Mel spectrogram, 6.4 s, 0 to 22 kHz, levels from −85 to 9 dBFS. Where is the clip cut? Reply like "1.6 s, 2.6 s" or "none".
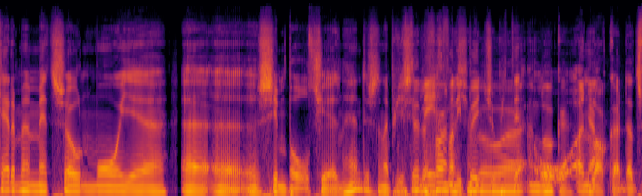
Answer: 1.8 s, 3.4 s

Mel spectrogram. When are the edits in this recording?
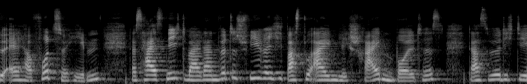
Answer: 1.8 s, 2.8 s

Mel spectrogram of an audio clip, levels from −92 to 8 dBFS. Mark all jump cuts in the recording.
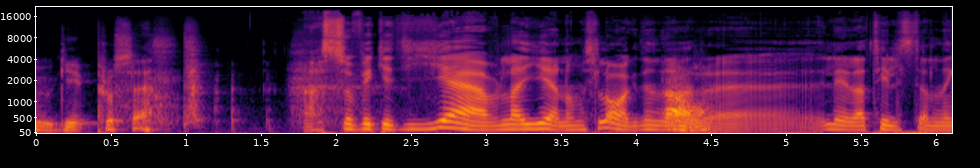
none

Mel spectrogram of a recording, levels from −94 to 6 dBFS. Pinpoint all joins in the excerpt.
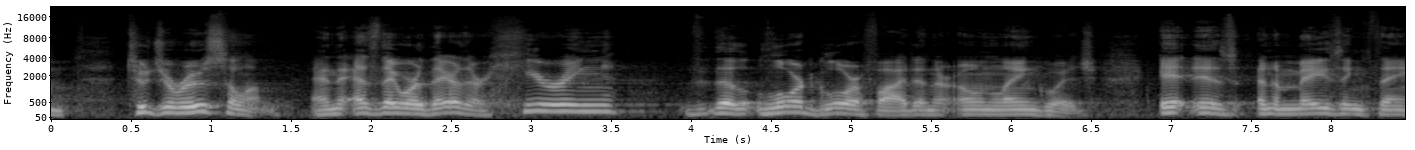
1.5 s

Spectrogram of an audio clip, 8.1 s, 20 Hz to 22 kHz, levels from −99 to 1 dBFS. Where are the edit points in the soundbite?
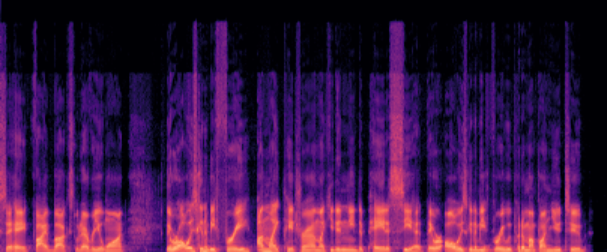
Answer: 1.0 s

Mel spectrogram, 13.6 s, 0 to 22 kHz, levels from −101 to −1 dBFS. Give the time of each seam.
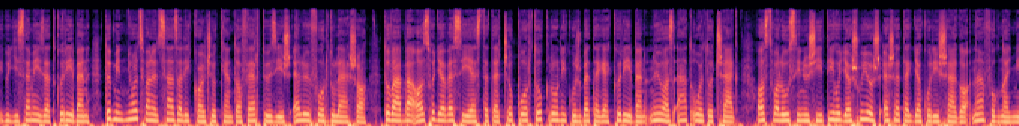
7.3 s

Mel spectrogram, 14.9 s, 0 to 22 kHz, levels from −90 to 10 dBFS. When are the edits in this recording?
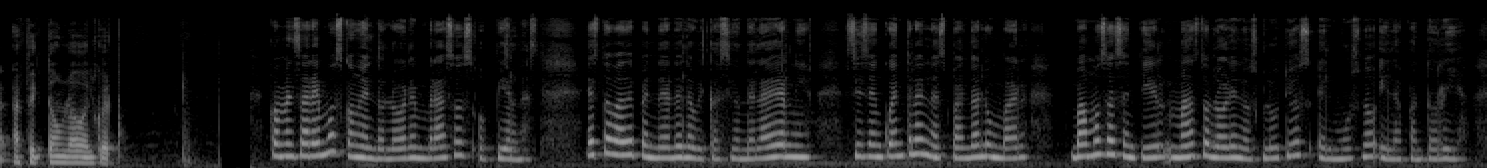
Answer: none

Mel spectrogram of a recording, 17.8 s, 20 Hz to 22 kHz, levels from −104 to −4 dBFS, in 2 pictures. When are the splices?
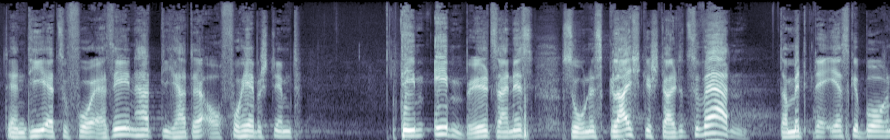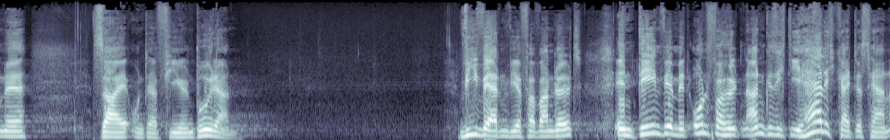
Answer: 8.1 s, 13.3 s

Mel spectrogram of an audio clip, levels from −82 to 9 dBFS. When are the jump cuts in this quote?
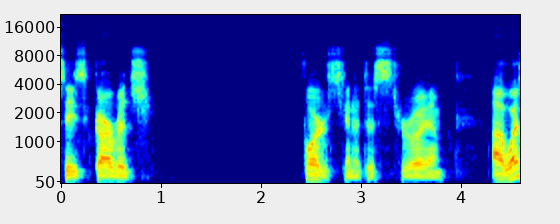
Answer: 2.8 s

